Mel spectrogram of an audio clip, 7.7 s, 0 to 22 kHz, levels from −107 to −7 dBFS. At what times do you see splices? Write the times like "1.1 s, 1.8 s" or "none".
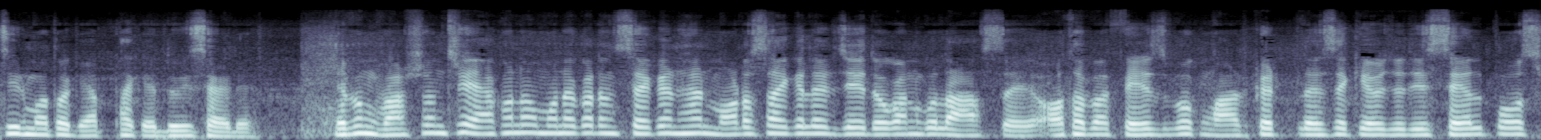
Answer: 1.4 s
